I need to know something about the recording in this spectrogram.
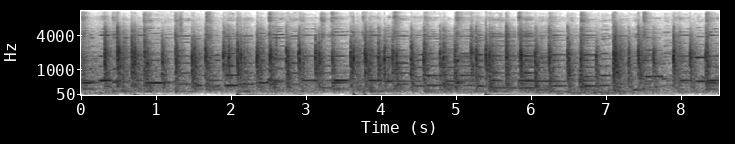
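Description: A recorded Irish dance tune playing through a small portable loudspeaker, with hard dance shoes beating rapid, even taps on a wooden dance board.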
